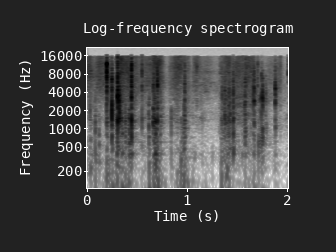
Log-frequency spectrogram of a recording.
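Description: A sheet of paper rustling and crinkling as it is handled, in two clusters of short irregular crackles.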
